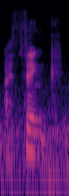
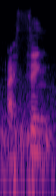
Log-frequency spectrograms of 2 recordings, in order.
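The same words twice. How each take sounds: The two takes are said the same way.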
